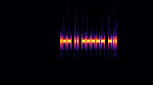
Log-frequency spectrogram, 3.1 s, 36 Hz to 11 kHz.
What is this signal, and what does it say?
Morse code, heard as a keyed tone, about 53 wpm, 700 Hz. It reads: WI0D
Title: USA Call Signs - 4 Characters - 2x Character Spacing - 50wpm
